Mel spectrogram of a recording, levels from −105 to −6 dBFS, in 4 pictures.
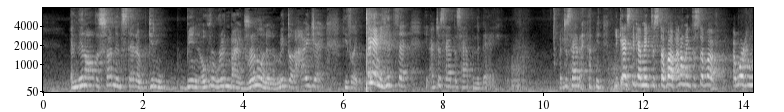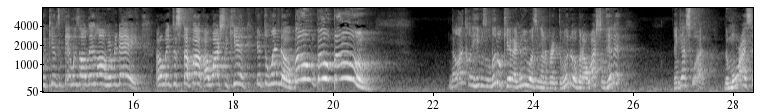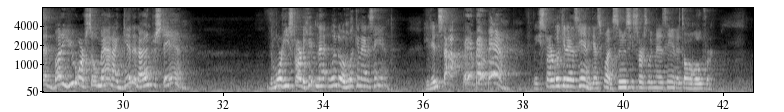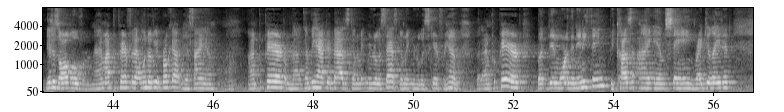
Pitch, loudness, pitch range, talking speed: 210 Hz, -29 LUFS, 180-270 Hz, 220 wpm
